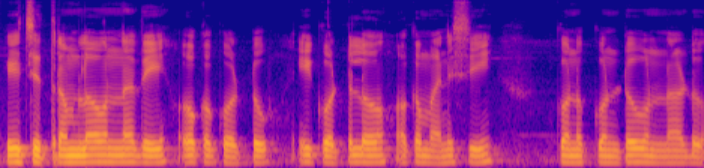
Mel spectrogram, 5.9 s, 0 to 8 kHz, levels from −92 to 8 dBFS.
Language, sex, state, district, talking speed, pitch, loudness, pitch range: Telugu, male, Telangana, Hyderabad, 110 wpm, 115 Hz, -17 LUFS, 115-120 Hz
